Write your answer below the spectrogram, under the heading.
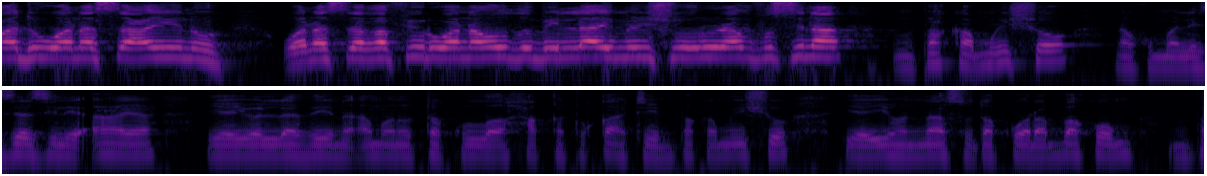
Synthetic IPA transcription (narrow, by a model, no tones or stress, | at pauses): aduwanastaʕinu | wanastaɣafiɾuwanauːðubilːaːhiminʃuɾuɾaɱfusina | m̩pakamwiʃɔ | nakumaliziazilɛʔaja | jajwalːaðiːnaʔa̰ːmanut̪ːakulːahħaqːatuqaːtim̩pakamwiʃɔjaijɔnːasɔutakuwaɾabakumm̩p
